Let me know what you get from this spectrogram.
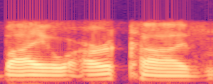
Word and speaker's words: bioRxiv: They've been putting everything up there on the internet through this interesting preprint server called BioArchive, which is spelled BioRxiv.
